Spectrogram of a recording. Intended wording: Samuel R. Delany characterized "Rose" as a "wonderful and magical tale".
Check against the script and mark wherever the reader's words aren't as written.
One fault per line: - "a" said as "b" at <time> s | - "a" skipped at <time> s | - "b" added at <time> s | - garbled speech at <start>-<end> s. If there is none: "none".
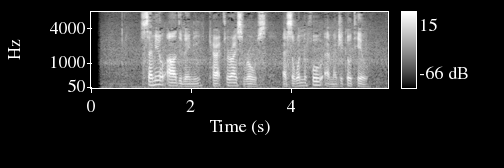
none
